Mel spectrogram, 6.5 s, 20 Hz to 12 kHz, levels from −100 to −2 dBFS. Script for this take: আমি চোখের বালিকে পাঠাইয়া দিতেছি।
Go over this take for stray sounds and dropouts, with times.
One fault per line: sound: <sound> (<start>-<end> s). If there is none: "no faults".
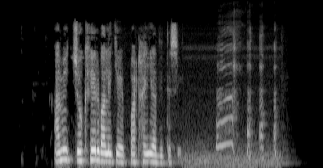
sound: laugh (4.3-5.6 s)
